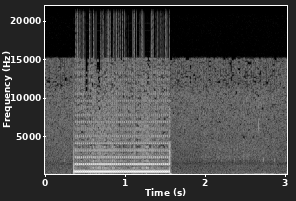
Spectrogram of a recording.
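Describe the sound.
A telephone call goes unanswered as a single steady electronic ring tone sounds for just over a second. The tone has a clear, buzzy pitch with bright overtones and is followed by quiet with faint low rumbling.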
